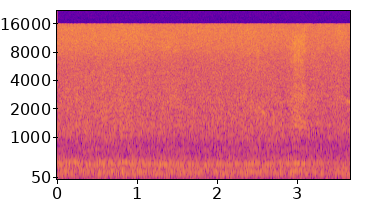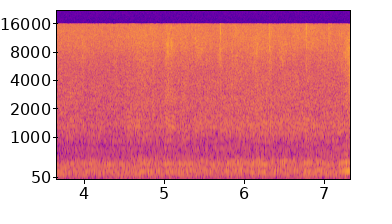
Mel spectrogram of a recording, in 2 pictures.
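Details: Bees swarming out of their hive: a thick, unbroken buzzing hum from countless wings, low droning tones layered under airy hiss, with brief louder passes of individual bees near the end.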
